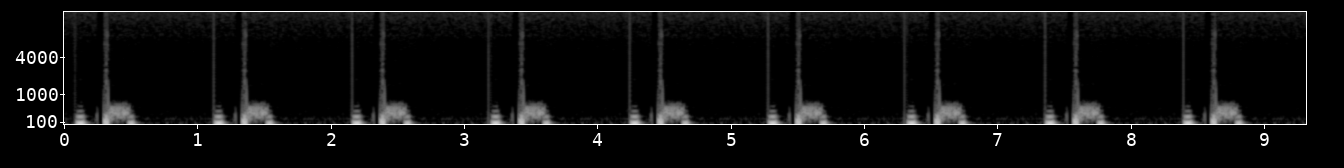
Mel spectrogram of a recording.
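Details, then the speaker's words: Regular heartbeat near 58 a minute, at rest then during hand grip, which raises afterload and moves the click later: S1, sharp mid-systolic click and short late systolic murmur of mitral valve prolapse. "listen to the change in the S1 click interval during a hand grip maneuver rest hand grip"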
